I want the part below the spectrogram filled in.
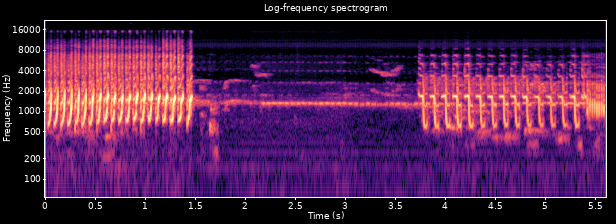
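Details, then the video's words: A Waterslager canary sings a fast, bubbling roll of rapid notes, then a long, steady, pure whistle, then another quick rolling trill. "water Slager Caneri singing"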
